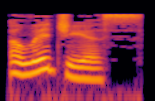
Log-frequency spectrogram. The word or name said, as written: eligius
